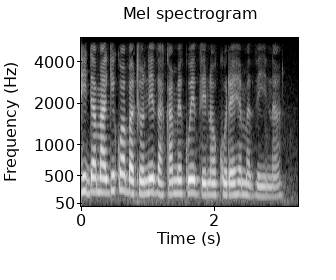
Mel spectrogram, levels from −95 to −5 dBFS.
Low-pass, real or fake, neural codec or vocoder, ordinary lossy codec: 5.4 kHz; real; none; AAC, 48 kbps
